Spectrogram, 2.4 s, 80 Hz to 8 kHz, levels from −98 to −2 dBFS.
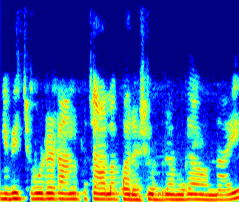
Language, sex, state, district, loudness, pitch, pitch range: Telugu, female, Telangana, Nalgonda, -15 LUFS, 210 Hz, 200-220 Hz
